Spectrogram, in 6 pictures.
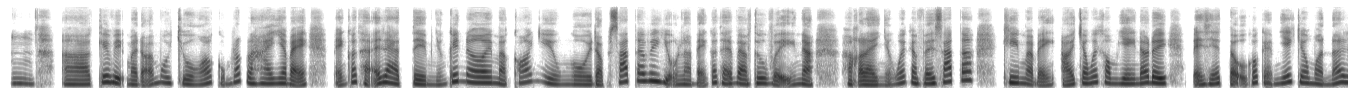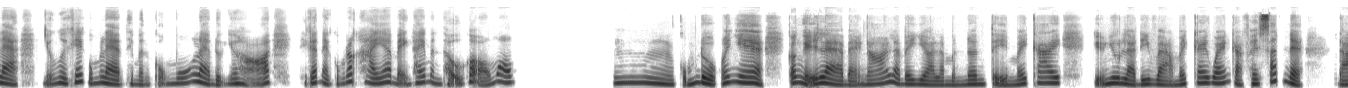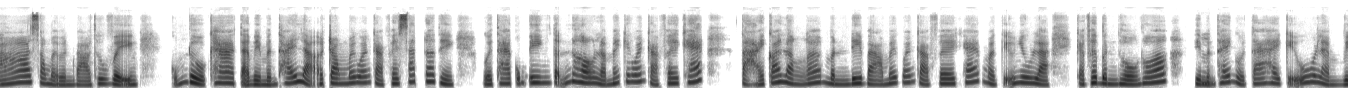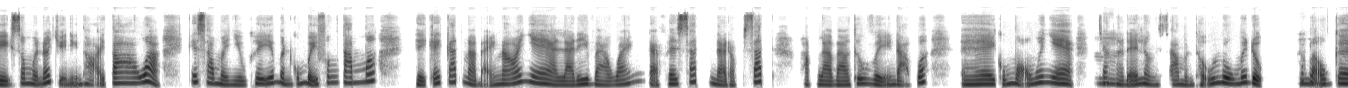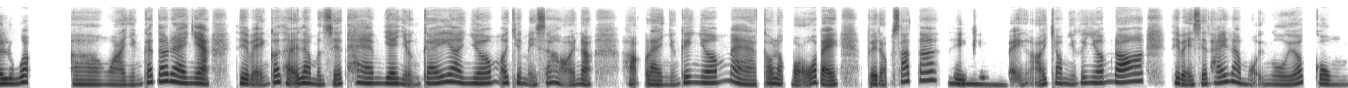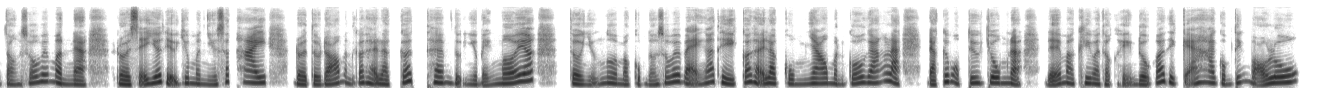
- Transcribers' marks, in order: tapping
- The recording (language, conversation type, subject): Vietnamese, advice, Làm thế nào để duy trì thói quen đọc sách hằng ngày khi tôi thường xuyên bỏ dở?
